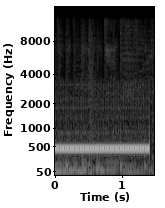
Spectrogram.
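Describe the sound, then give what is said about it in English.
A steady, loud telephone dial tone as a call is placed, holding one constant pitch for about a second and a half, then cutting off abruptly, with faint background rumble beneath it. “So I'm going to start the call from the dentist's office to let her know why she's having that problem.”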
